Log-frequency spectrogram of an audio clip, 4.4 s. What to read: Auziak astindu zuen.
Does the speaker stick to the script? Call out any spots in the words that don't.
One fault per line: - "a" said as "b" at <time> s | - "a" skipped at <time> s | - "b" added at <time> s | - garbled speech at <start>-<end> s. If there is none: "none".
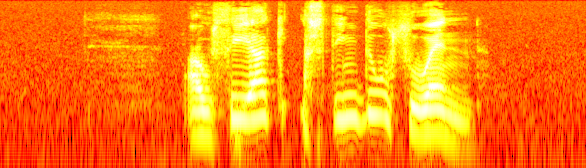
none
